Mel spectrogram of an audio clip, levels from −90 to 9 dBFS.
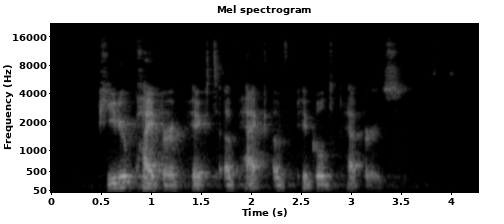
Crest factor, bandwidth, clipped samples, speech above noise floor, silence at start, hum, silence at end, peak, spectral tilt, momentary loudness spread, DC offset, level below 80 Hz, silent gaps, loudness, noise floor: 26 dB; 15.5 kHz; under 0.1%; 36 dB; 0.5 s; none; 0.75 s; -16 dBFS; -4.5 dB/octave; 15 LU; under 0.1%; -82 dBFS; none; -39 LUFS; -75 dBFS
